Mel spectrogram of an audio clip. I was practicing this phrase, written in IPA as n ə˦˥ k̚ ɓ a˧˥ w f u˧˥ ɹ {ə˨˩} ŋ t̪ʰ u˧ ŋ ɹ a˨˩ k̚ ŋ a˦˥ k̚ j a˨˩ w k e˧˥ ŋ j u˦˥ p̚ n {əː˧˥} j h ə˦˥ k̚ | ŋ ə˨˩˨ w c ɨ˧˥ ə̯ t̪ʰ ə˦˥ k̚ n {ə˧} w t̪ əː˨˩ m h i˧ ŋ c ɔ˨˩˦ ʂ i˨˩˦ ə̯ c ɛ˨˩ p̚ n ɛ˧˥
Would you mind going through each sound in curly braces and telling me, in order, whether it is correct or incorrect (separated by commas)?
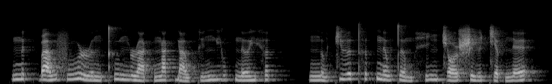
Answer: correct, correct, correct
